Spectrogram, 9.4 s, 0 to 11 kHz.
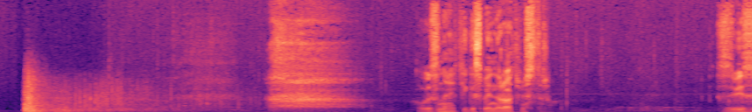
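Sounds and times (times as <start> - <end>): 
deep booming artillery shot fired from bastions: 0.3 - 3.4
speech: 5.4 - 7.0, 9.1 - 9.3.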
